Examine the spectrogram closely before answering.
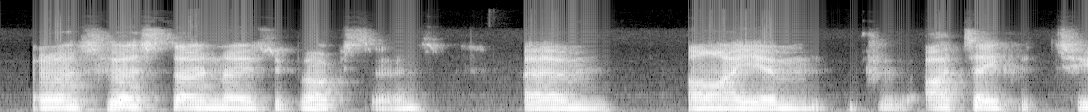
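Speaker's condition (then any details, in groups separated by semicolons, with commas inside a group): Parkinson's disease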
